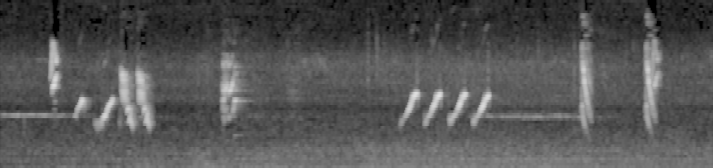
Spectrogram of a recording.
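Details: Double-collared seedeater in the wild in Brazil giving short series of rising high whistles and buzzy notes, two phrases of about four slurs, over fairly loud low rumbling background noise.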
